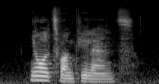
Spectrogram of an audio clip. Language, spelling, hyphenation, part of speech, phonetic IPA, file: Hungarian, nyolcvankilenc, nyolc‧van‧ki‧lenc, numeral, [ˈɲolt͡svɒŋkilɛnt͡s], Hu-nyolcvankilenc.ogg
- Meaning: eighty-nine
